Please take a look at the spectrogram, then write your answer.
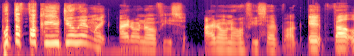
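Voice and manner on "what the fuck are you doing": high, loud imitation of an angry man; retold confrontation, pitched up and forceful; aggressive yell. Imitating donation worker who ran at her, aggressive. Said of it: "aggressively ran at me and was like".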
